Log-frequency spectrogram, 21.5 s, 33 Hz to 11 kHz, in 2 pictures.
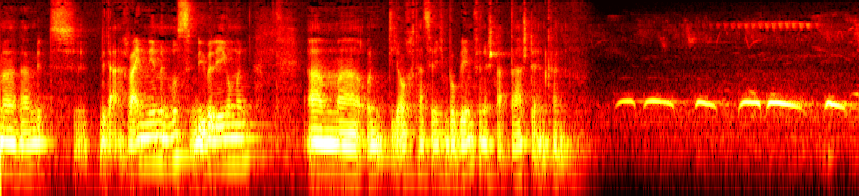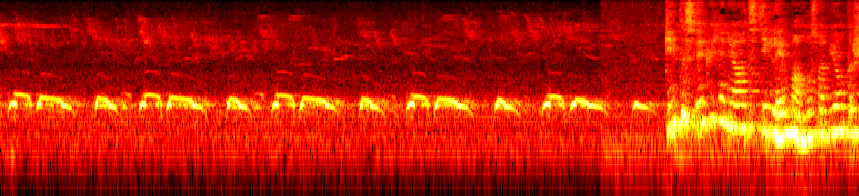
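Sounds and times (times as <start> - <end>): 
speech: 0.3 - 7.2, 20.0 - 21.4
faint chirps from small birds: 7.4 - 19.5
pigeons cooing in a city: 7.6 - 20.0.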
